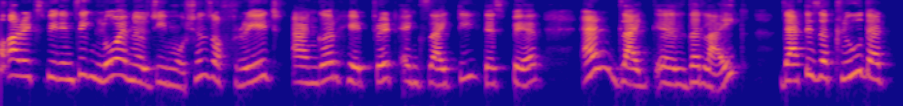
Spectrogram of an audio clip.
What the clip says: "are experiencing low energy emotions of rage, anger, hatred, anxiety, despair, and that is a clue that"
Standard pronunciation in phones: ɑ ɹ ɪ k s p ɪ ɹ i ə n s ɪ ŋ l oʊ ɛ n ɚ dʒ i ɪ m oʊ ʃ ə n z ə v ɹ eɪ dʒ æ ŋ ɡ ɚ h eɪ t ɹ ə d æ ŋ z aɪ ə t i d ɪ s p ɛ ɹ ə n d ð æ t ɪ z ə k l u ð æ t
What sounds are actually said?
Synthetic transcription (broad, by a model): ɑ ɹ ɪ k s p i ɹ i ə n s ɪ ŋ l oʊ ɛ n ɚ dʒ i m oʊ ʃ ə n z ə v ɹ eɪ dʒ æ ŋ ɡ ɚ h eɪ t ɹ ə d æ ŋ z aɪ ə t i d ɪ s p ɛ ɹ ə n d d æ t ɪ z ə k l u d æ t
